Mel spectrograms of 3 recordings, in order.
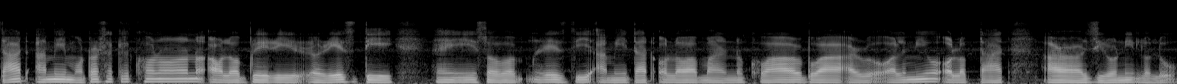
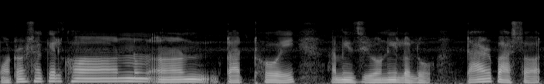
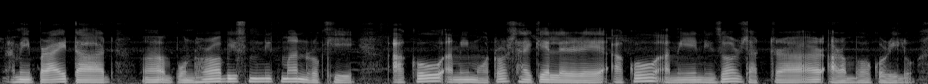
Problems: background sounds at intervals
